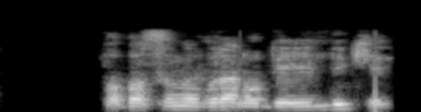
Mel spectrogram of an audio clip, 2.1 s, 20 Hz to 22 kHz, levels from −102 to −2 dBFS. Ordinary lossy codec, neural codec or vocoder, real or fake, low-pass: Opus, 64 kbps; none; real; 7.2 kHz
